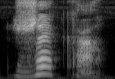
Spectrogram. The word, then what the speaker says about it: rzeka: Both of those letters are pronounced the same way in the modern Polish language. Yes, they are written differently, but today they represent the same sound. This sound is similar to the s letter in the English word measure. If you are familiar with French, it is similar to the French letter J sound.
